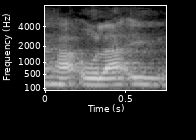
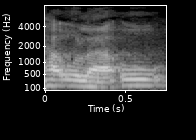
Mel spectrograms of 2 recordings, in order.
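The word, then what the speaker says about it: هؤلاء: dialek, ya, yaksiruna akhiruhu, semuanya bacanya haulai, enggak ada yang haulau gitu ya. Sepakat, ya. Fi jami'il ahwal. Di gimana kek? Di marfu, mansub, majrur, pokoknya bacanya haulai. Ya udah, itu mah gampang lah, ya kan? Jadi enggak ada orang Arab yang bacanya haulau, enggak ada orang Arab yang bacanya haulaa. Itu enggak ada, ya. Salah itu.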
